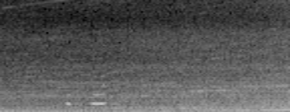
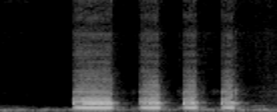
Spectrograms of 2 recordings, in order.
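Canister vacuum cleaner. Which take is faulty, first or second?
second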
